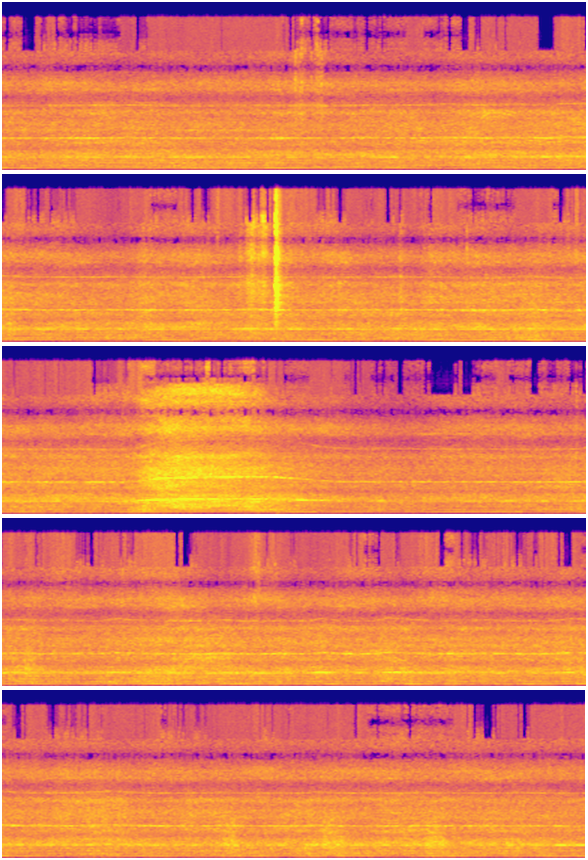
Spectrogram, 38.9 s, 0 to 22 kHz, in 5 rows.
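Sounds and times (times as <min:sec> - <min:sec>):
vacuum cleaner motor whine: 0:00.0 - 0:38.9.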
